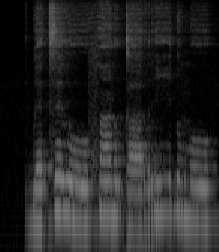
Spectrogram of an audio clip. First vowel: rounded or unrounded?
unrounded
